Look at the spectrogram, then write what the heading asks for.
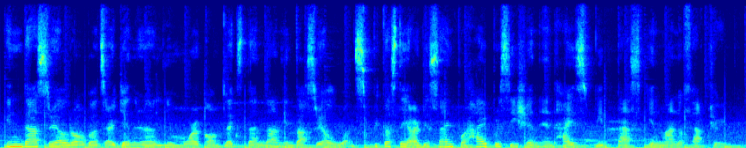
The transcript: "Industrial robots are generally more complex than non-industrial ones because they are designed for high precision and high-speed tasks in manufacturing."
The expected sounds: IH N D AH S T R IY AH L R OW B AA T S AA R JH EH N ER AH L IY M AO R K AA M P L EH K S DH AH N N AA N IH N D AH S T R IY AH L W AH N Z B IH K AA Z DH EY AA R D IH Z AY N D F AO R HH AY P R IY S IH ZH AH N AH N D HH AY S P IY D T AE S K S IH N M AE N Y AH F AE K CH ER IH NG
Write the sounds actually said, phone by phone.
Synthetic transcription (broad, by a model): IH N D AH S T R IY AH L R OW B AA T S AA R JH EH N ER AH L IY M AO R K AA M P L EH K S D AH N N AA N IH N D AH S T R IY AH L W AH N S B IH K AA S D EY AA R D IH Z AY N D F AO R HH AY P R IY S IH SH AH N AH N D HH AY S P IY D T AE S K IH N M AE N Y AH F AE K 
